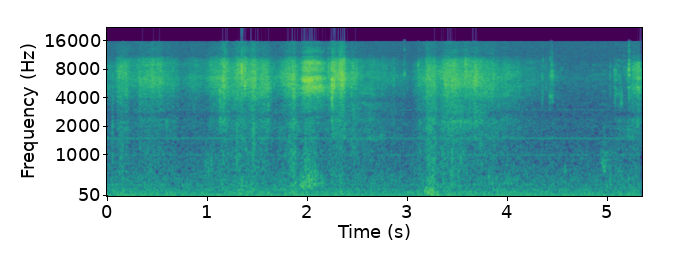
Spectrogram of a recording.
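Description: Close-miked mouth sounds of chewing and lip smacking, with wet clicks coming in short spells about once a second.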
